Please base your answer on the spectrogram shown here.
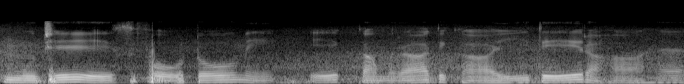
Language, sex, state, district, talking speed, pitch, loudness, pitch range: Hindi, male, Madhya Pradesh, Katni, 90 wpm, 95 Hz, -19 LUFS, 90-105 Hz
